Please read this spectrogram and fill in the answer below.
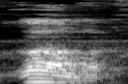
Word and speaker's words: Гала: Гала. Гала. Вот я сразу здесь отмечаю, у нас в письме не отмечено вот это редуцированное А буква. А, гала. Второе А полностью называется, а второе глухое А.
